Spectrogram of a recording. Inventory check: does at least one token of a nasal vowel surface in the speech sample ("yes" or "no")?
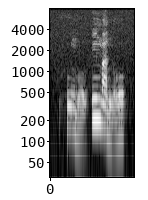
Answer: yes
